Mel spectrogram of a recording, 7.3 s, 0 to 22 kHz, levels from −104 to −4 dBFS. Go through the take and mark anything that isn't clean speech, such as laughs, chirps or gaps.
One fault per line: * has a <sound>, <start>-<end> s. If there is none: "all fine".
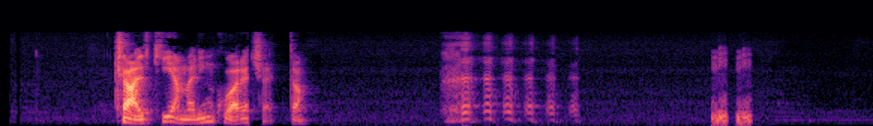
* has a laugh, 3.7-4.8 s
* has a laugh, 5.9-6.3 s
